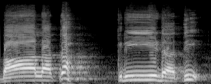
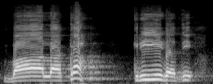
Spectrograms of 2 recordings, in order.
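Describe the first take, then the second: First: The final h sound is half, made at the throat. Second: The same.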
